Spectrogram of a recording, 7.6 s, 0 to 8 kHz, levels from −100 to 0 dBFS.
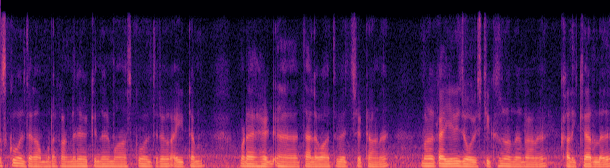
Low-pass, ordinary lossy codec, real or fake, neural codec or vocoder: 7.2 kHz; none; fake; codec, 16 kHz, 8 kbps, FunCodec, trained on Chinese and English, 25 frames a second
